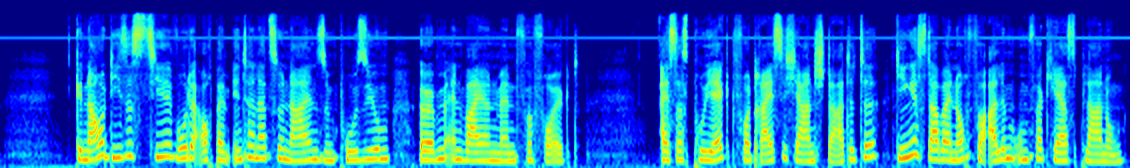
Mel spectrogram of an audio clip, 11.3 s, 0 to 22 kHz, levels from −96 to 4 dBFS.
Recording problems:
high-pitched whine; faint; throughout; 8.5 kHz, 30 dB below the speech

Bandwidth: 15 kHz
